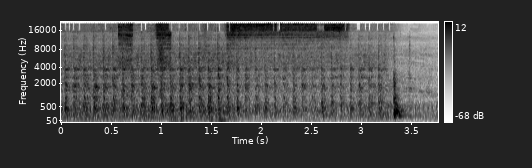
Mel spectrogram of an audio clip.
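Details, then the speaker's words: 1992 Chrysler LeBaron Convertible, 3.0 V6 with electrical issues, starting fluid sprayed: steady cranking about three and a half turns a second, never catches, then stops; no spark, owner suspects the distributor's ignition parts. "she's got no spark that she so the same thing happened to the damn Dodge the pickup trucks happened to this car huh"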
